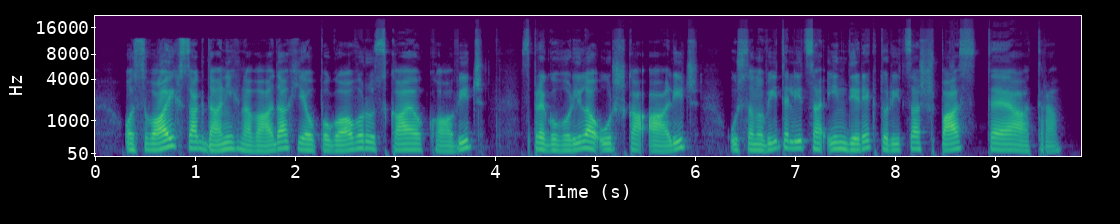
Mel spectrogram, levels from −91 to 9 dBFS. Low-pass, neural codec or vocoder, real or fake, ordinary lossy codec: 19.8 kHz; none; real; Opus, 32 kbps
